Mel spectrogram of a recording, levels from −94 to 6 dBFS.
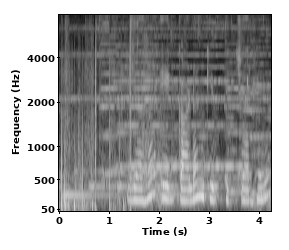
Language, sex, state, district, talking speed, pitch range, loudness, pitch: Hindi, female, Madhya Pradesh, Dhar, 85 wpm, 175-220 Hz, -17 LUFS, 185 Hz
